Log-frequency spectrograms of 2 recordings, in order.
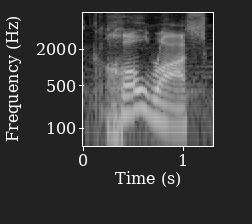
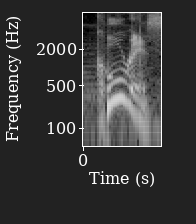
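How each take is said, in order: First: It is said as spelled, with two clear syllables. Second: It is said like 'Kuris', with a cool vowel. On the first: The speaker calls it wrong. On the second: The speaker calls it right.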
